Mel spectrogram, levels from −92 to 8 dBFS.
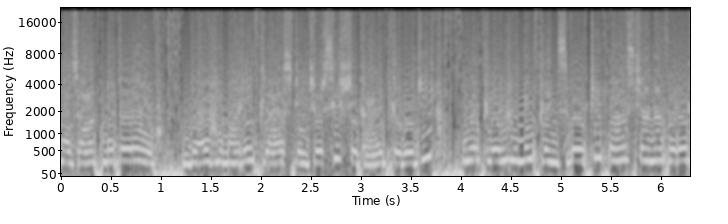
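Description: From start to finish, 16-bit samples were likely read with signed and unsigned mixed up, so every zero crossing leaps across the full range, producing harsh, blaring distortion with quiet moments as loud as speech.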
